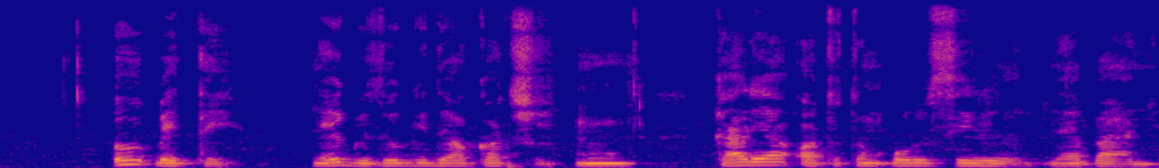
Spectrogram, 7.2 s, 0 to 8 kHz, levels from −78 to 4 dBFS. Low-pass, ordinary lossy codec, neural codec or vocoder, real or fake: none; none; none; real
